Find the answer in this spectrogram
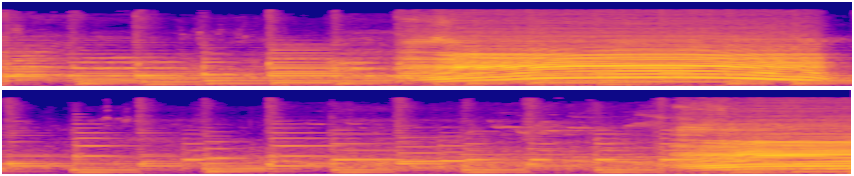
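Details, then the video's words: Farm cow lowing in a long moo that rises and then falls over about two seconds, with a second moo starting near the end, over a light, bouncy children's tune with plucked notes. "SUARA SAPI Moo|SUARA HEWAN TERNAK|Cow moo sound effect"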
